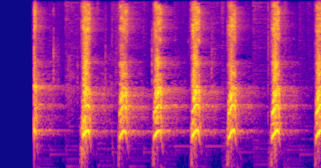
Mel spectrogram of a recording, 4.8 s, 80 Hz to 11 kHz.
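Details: Dachshund whining with happiness while being petted: short, bright, tonal yelping whines, each rising then falling, repeated about every 0.6 seconds, eight in under five seconds, with a quiet background.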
